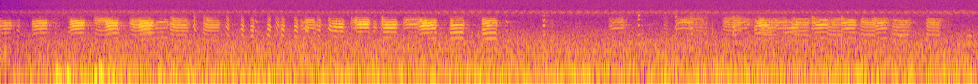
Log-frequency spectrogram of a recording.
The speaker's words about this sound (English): This recording was a black and white warbler.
